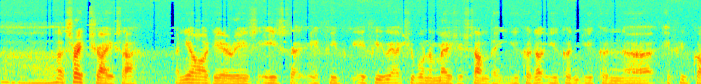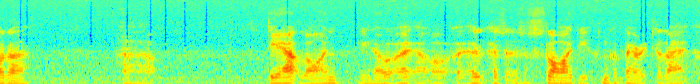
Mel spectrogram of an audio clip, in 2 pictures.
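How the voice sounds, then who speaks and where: A man with a London accent speaks at a moderate pace in a medium-pitched, somewhat breathy voice with fairly even intonation. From England, London. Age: 70s. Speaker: hobby metalworker YouTuber. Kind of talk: workshop tour. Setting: garage workshop. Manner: halting, many fillers and repeats; casual.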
